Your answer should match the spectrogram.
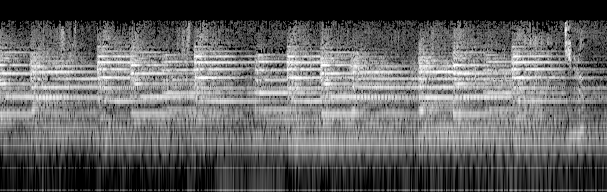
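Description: signal or alarm, clock striking the hour

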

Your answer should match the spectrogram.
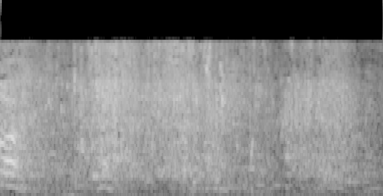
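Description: sound effect, splash into deep water

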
